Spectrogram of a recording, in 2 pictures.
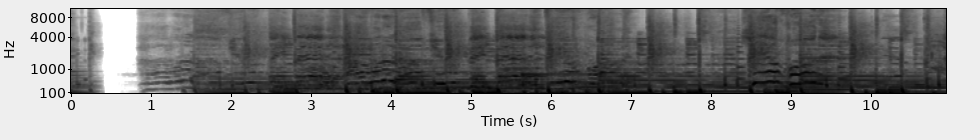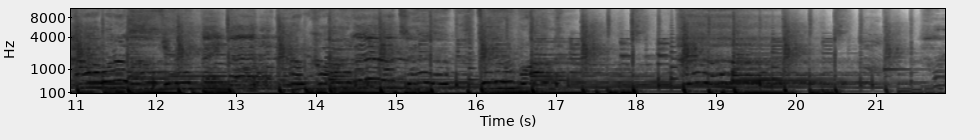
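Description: A full-band pop song plays loud and steady after a brief moment of silence, with a strong bass and drum rhythm, layered instruments and a sung male lead vocal running throughout.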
